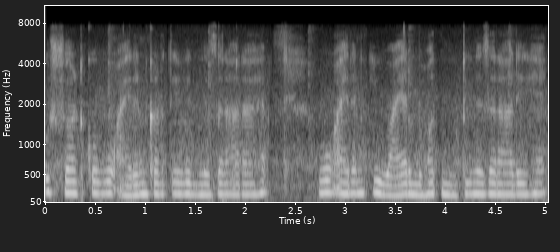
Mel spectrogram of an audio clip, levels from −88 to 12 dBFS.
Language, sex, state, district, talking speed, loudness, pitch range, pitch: Hindi, female, Bihar, Katihar, 275 wpm, -14 LUFS, 175-190 Hz, 180 Hz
